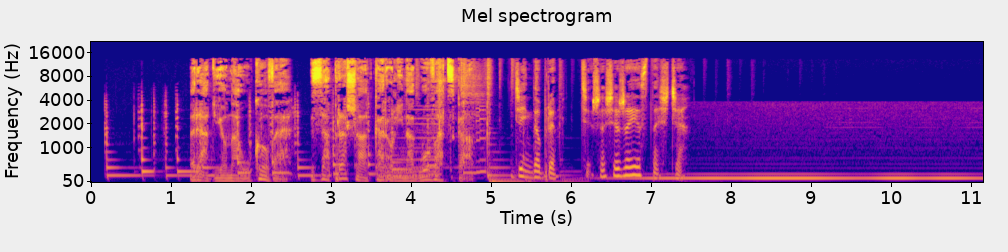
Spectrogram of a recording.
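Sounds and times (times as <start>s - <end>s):
speech: 0.2s - 0.4s, 1.3s - 7.5s
low electronic drone of Sun vibrations sonified from SOHO space probe data: 6.7s - 11.1s.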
